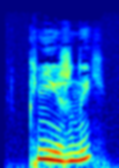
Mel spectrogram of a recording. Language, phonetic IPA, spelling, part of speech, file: Russian, [ˈknʲiʐnɨj], книжный, adjective, Ru-книжный.ogg
- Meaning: 1. book 2. literary, bookish (appropriate to literature rather than everyday writing)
